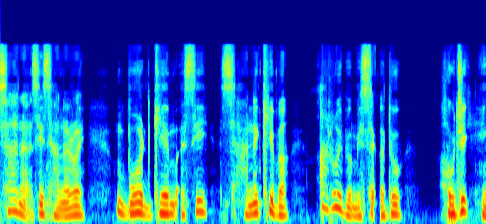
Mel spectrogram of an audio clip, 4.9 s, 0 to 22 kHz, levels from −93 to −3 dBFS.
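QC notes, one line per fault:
throughout: Nellymoser compression. The speech carries a rough, hissy halo and a smeared, underwater quality. Nothing is heard above about 10.6 kHz. The damage is plainly audible. The likely cause is Flash's Nellymoser Asao codec, at a rate that fits around 44 kbps. It codes short fixed blocks with very few bits per sample. Weaker bands get no bits at all and are filled with noise. That noise fill gives the grainy hiss.
2.62 s: pre-echo. A short hiss, about 11 ms long, comes just before a sharp attack. The attack then sounds soft and smeared. The codec spreads its quantisation noise across a whole block. Here the attack falls late in a block. So noise sized for the loud onset also fills the quiet moment ahead of it. That gives the brief smear before the sound arrives.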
